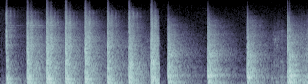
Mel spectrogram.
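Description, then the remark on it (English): Steady hammering, about a dozen sharp, loud blows struck in quick succession, each ringing briefly before the next, with a short pause near the end before the pounding resumes. “Will you stop that hammering?”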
